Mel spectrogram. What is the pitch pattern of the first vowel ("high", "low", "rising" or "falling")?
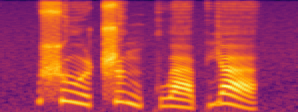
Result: falling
